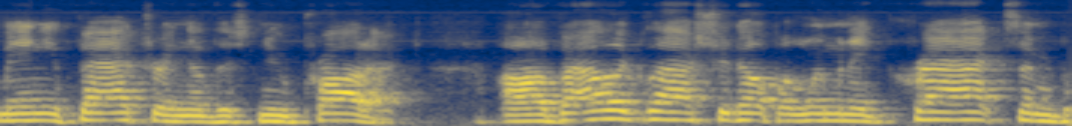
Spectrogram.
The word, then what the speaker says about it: Valor Glass: Valor Glass, okay.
